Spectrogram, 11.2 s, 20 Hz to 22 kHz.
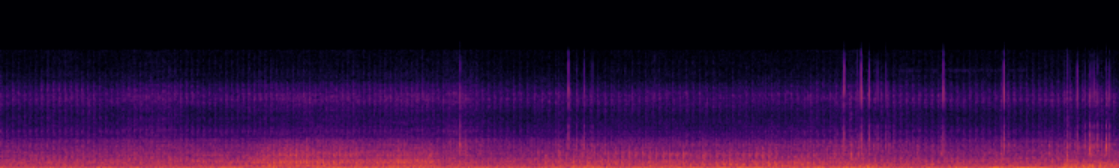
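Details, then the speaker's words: Gazelle crawling uphill at 30-40 km/h with heavy uneven internal knocking and rattling after the throttle stuck wide open and the revs spiked; temperature gauge stopped reading; engine seized 5-6 km short of town, likely needing a capital overhaul. "подъём сейчас что шёл грохот конкретный что-то кроме колено ещё что-то где-то загремела"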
